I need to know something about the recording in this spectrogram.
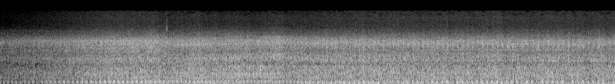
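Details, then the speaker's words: Motorcycle running on Kendall GT1 oil with Sabrina cooking oil added: steady single-cylinder idle with fast, somewhat uneven patter about four beats a second; quieter than other bikes but fairly rough, owner plans switching to Mesran oil. "Suaranya kayak begini masih lebih senyap dari motor lain tapi ya ini lumayan kasar lah"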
